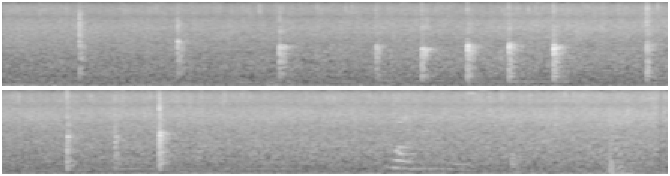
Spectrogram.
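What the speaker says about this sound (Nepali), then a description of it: "बाहिर एकदम चर्को पानी पऱ्यो" Heavy rain pours outside during a windy thunderstorm, a steady hiss with scattered sharp drip and tick sounds close by.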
